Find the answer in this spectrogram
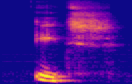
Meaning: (pronoun) 1. something 2. anything; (adverb) a little, somewhat
- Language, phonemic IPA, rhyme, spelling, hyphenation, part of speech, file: Dutch, /its/, -its, iets, iets, pronoun / adverb, Nl-iets.ogg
